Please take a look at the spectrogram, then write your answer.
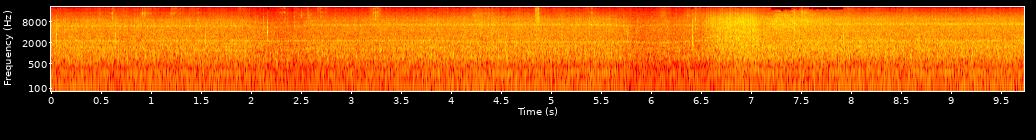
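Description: A plow truck's engine in a snow plowing video game drones steadily and loudly throughout, a constant low rumble with slight shifts in tone and no talking.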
